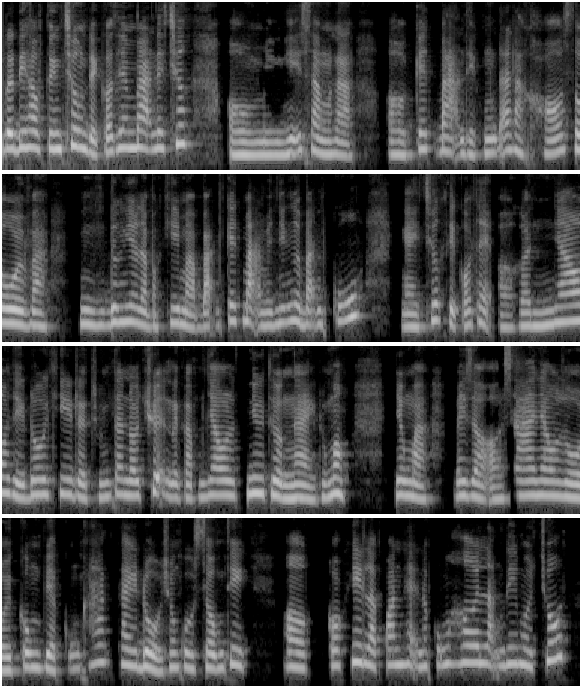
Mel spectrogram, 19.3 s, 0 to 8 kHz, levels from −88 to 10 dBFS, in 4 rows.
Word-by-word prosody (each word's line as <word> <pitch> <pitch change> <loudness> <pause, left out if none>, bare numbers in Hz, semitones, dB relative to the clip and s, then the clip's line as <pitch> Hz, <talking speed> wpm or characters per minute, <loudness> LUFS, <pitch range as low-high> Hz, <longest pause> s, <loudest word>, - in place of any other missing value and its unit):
là 265 - +9
đi 265 +2 +3
học 280 -1 +4
tiếng 260 -1 +5
Trung 295 -1 +4
để 210 - +4
có 220 +4 +1
thêm 275 +2 +3
bạn 275 -3 +3
đấy 275 0 +2
chứ. 340 +4 +4 0.3
Ờm, 185 -1 +2
mình 185 0 +1
nghĩ 210 +2 +2
rằng 230 -4 +1
là, 185 -3 0 0.3
ờ, 190 -1 -3
kết 260 0 -2
bạn 220 -3 -1
thì 190 - -3
cũng 210 +1 0
đã 245 +3 -1
là 245 - -1
khó 205 +3 -3
rồi 230 -3 +7
và, 205 -1 -1 0.3
ừm, 210 -3 -1
đương 245 +1 +3
nhiên 255 -1 +1
là 210 - +2
b 185 - -7
khi 230 +3 -1
mà 200 -5 +1
bạn 195 +3 -3
kết 265 0 -1
bạn 250 -7 0
với 200 0 -2
những 235 +4 -2
người 260 - +2
bạn 220 -1 -2
cũ, 315 +7 +1 0.3
ngày 185 -1 -2
trước 275 +7 -1
thì 215 - +1
có 195 0 -3
thể 220 -3 -4
ở 180 -1 -8
gần 200 +1 0
nhau 255 +2 +3
thì 210 -3 +3
đôi 240 +3 +1
khi 240 0 -3
là 215 -3 0
chúng 205 +1 -4
ta 245 - -2
nói 225 -1 +1
chuyện 250 -1 0
rồi 205 - 0
gặp 200 0 -4
nhau 235 +1 +1
như 255 +1 +5
thường 225 -6 +3
ngày, 195 -2 +2
đúng 205 +3 0
không? 255 -3 +4 0.4
Nhưng 230 -1 +2
mà 190 -3 0 0.2
bây 225 +1 0
giờ 215 -3 0
ở 175 +1 -3
xa 230 0 +1
nhau 230 -1 +1
rồi, 200 -3 +3
công 230 +4 0
việc 215 -3 +1
cũng 210 +1 -9
khác, 300 +6 -6
thay 265 -3 +1
đổi 225 -5 +4
trong 230 - -2
cuộc 230 -2 -1
sống 220 +1 -1
thì, 255 0 -1 0.3
ờ, 235 -2 +1 0.2
có 255 - -2
khi 305 +5 +2
là 255 -4 +1
quan 265 0 0
hệ 270 - -3
nó 240 +1 -3
cũng 260 +2 -5
hơi 295 +1 0
lặng 260 -3 -3
đi 275 +1 0
một 265 -3 +1
chút. 340 +5 +2
230 Hz, 300 wpm, -22 LUFS, 205-255 Hz, 0.4 s, là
